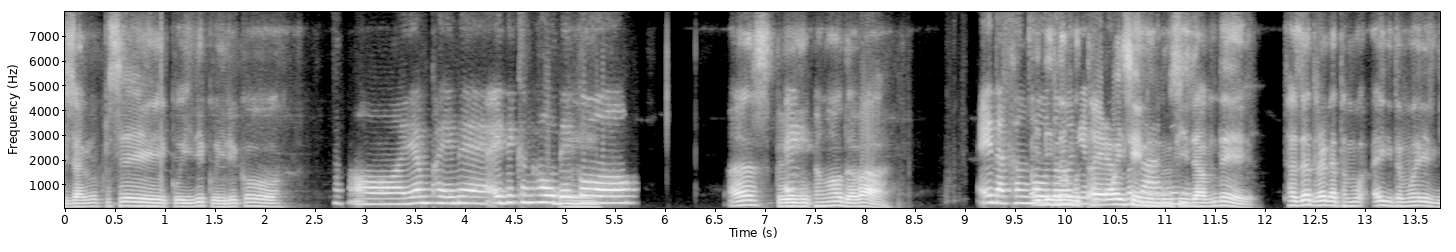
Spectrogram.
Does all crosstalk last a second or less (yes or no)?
no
